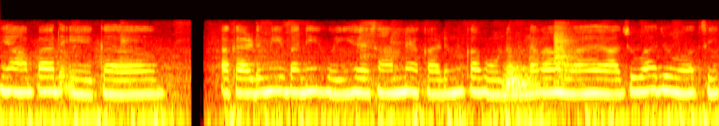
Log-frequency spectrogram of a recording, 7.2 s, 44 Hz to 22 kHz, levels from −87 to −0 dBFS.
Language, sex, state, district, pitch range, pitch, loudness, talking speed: Hindi, female, Jharkhand, Jamtara, 230-245 Hz, 235 Hz, -15 LUFS, 140 wpm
